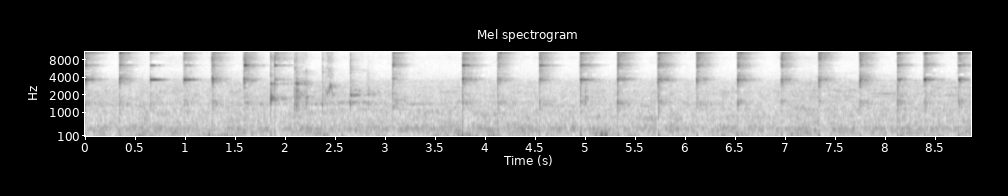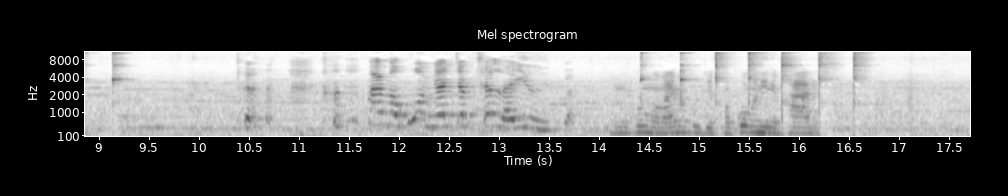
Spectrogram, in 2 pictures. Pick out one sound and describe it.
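Metal taps sharply and repeatedly against a small steel cup.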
